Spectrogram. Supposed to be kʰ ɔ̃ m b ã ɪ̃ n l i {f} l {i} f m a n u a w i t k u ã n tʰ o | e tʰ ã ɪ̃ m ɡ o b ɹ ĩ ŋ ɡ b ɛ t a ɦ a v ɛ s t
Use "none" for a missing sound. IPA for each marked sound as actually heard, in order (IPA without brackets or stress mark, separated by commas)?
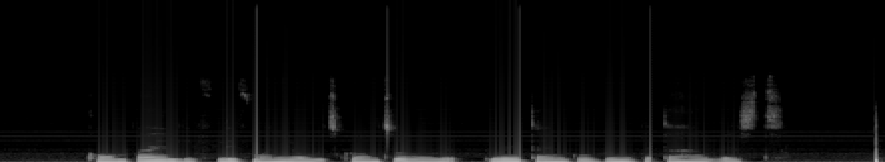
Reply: f, i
